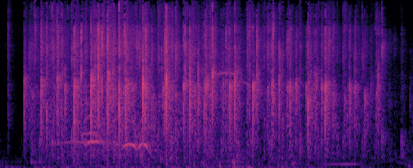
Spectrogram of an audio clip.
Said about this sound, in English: Please give a warm welcome. Please clap your hands, stamp your feet if you like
